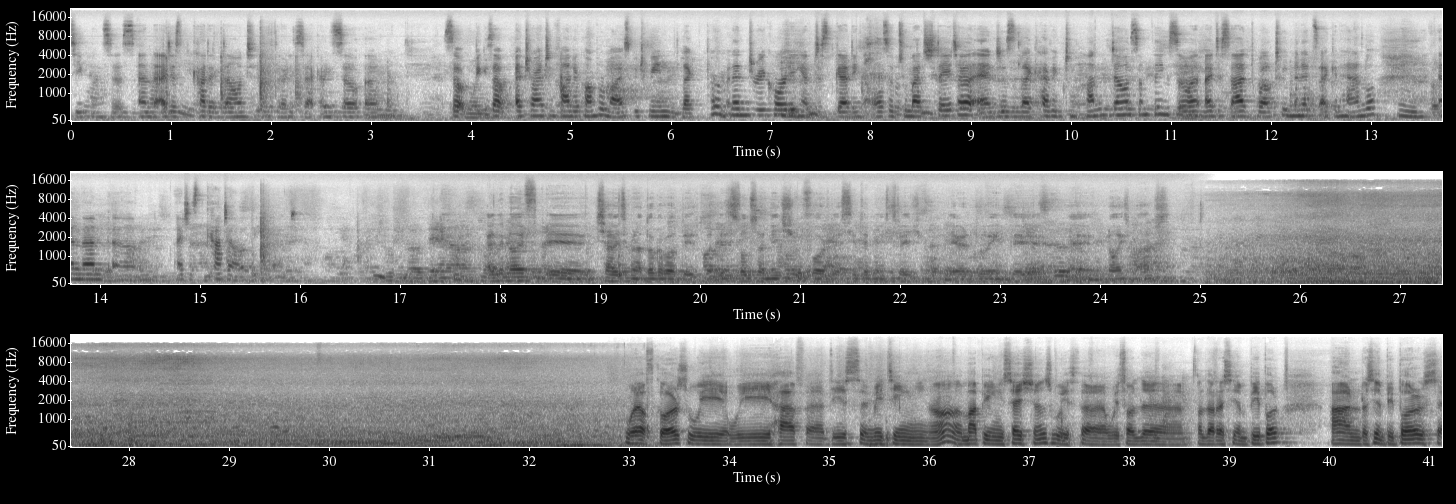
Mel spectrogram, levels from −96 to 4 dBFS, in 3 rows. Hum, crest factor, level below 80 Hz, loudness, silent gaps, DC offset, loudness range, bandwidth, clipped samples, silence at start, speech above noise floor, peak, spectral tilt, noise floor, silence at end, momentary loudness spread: none; 20 dB; -44 dBFS; -24 LUFS; none; under 0.1%; 10 LU; over 20 kHz; under 0.1%; 0 s; 21 dB; -4 dBFS; -4 dB/octave; -44 dBFS; 0 s; 14 LU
